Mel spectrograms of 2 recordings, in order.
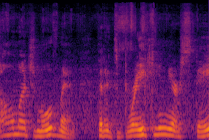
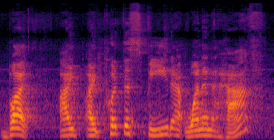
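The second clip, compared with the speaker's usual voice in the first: ordinary talk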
